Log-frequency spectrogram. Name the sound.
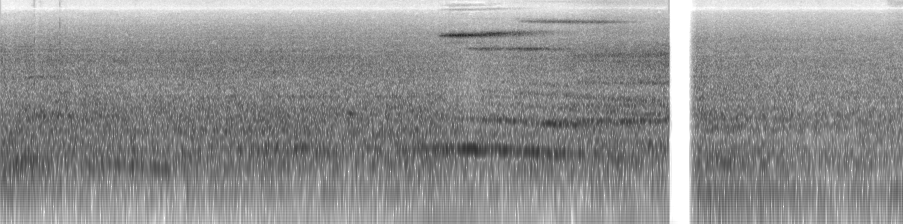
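Delhi metro train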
